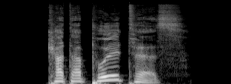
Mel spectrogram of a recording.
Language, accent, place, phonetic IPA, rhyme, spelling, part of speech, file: German, Germany, Berlin, [ˌkataˈpʊltəs], -ʊltəs, Katapultes, noun, De-Katapultes.ogg
- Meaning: genitive singular of Katapult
